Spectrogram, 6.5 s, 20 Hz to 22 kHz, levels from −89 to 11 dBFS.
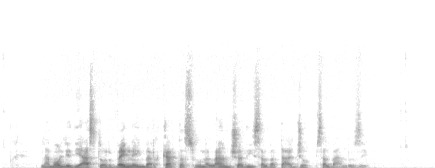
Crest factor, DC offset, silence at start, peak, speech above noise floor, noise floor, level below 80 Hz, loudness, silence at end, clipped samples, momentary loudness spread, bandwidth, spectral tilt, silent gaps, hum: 22 dB; under 0.1%; 0.25 s; -22 dBFS; 35 dB; -79 dBFS; -62 dBFS; -44 LUFS; 1.05 s; under 0.1%; 13 LU; 16.5 kHz; -5.5 dB/octave; none; none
